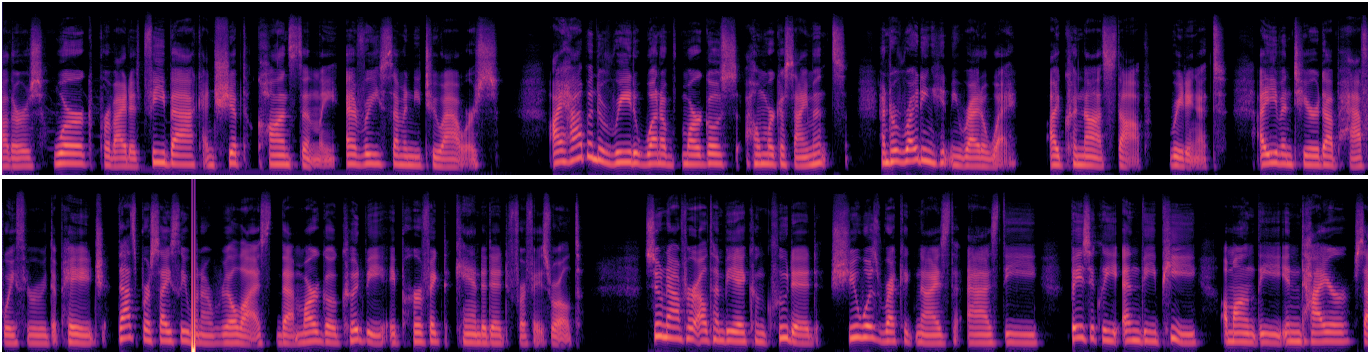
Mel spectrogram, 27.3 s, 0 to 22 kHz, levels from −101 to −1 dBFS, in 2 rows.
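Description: A single loud bang at 15.56 to 15.58 s, just before "I realized that": invalid numbers at full scale, pinning one roughly 23 ms block, which fits a 1024-sample block, to one extreme value.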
